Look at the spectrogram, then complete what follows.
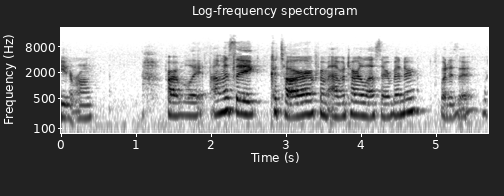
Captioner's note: sighs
